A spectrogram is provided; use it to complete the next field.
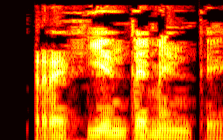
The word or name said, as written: recientemente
